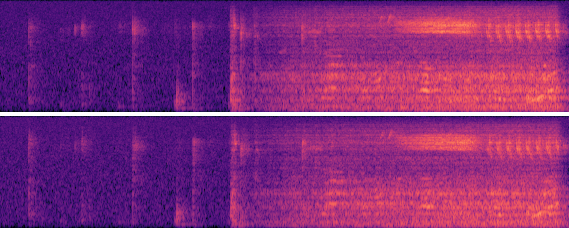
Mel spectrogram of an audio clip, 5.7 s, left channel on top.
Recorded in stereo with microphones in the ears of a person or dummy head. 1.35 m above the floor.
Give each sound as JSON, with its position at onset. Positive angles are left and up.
{"t": 0.3, "sound": "footsteps", "side_deg": 0, "distance_m": 2.5}
{"t": 2.3, "sound": "a bird", "side_deg": 80, "distance_m": 4.5}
